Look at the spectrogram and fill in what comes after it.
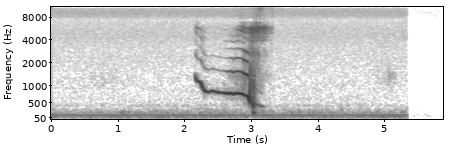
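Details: While sleeping, an Exotic Shorthair cat gives one whistled snore that slides downward over about a second and ends in a brief rough burst. Steady low background hum surrounds it, then near silence.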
